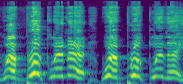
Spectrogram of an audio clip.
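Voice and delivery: high, slow shouted hype call in a borrowed rapper voice; loud mock rapper shout-out. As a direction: belt it out like a rapper hyping the crowd. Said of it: "I can't do the [name] voice".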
